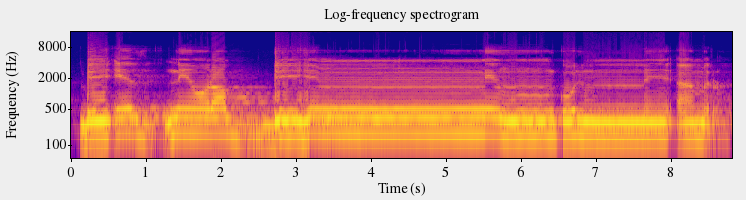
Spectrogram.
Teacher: mim sukun bertemu dengan mim jadi dilebur jadi satu Idam Mimi lalu didengungkan dan dipanjangkan dengungnya biidzni rabbihim Min kulli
